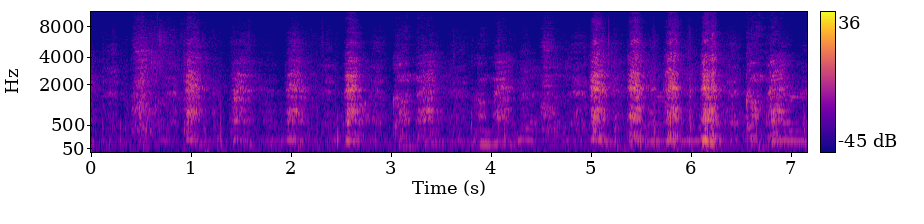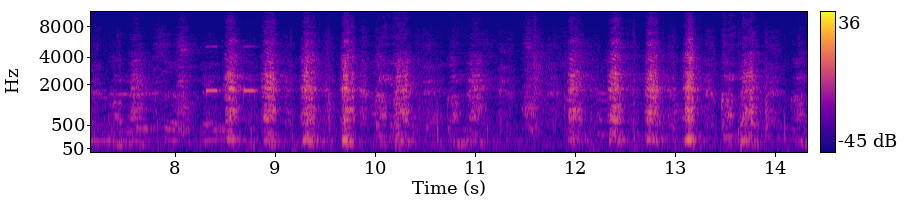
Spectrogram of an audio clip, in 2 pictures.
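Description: Jump rope slapping the gym floor and feet landing in a steady rhythm, about two to three strikes a second, with hard breathing between them.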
